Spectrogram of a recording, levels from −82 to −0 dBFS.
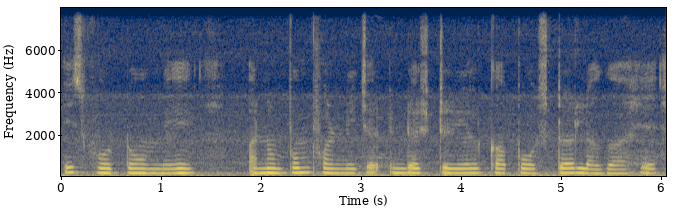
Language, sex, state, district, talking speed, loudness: Hindi, female, Uttar Pradesh, Saharanpur, 100 wpm, -14 LUFS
